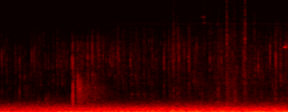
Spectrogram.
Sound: water dripping

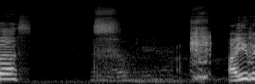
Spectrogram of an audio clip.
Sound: chuckles; scoffs

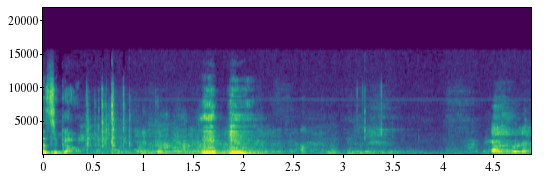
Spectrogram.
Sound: audience laughing

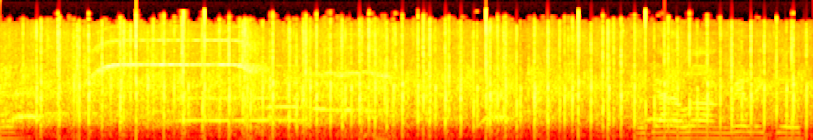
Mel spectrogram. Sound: applause

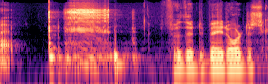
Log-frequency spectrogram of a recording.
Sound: mic noise

